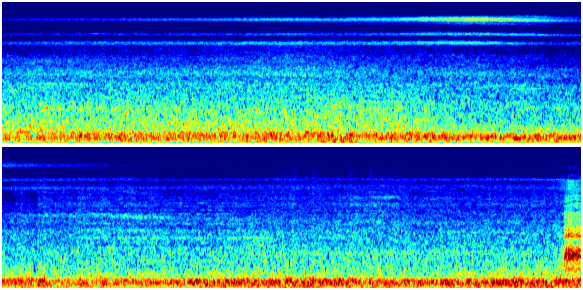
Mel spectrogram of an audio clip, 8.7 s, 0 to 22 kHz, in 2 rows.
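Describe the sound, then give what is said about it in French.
TGV high-speed trains pull into a station platform with a loud, steady rumble and rolling noise that holds throughout and swells slightly at the very end. No voices are heard. “Les TGV numéro 8625 et 8025 vont entrer en gare, voie 1. Éloignez-vous de la bordure du quai.”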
